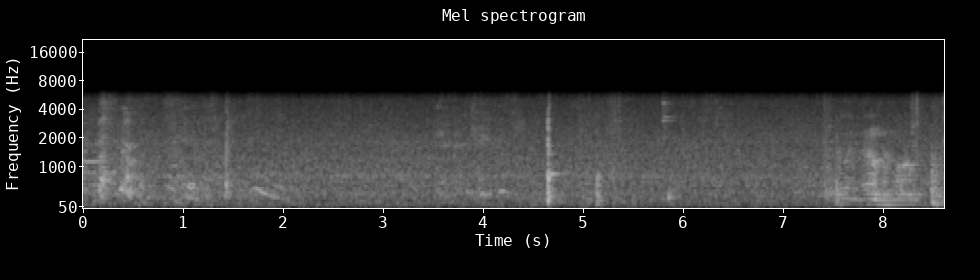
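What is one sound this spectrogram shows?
Guests murmur and laugh.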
